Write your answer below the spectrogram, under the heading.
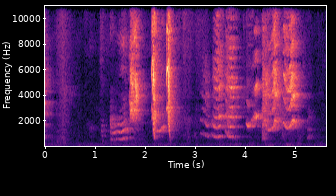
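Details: Parrot in a happy mood talking Urdu or Hindi: short voiced syllables, then two sharp raspy bursts near the two-second mark, followed by a longer run of tonal, word-like chattering phrases in a quiet room.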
